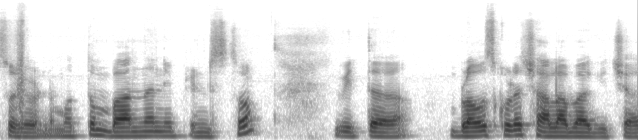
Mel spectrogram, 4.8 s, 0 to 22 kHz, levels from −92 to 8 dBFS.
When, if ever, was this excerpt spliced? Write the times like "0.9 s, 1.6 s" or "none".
none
